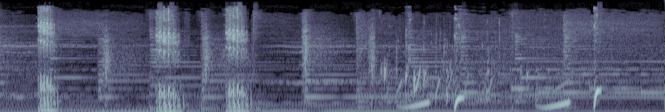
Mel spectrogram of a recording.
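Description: Pigs on a Stardew Valley farm grunt in a few short snorts, then squeal in rising chirping calls repeated several times, close and clear against a low game hum.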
